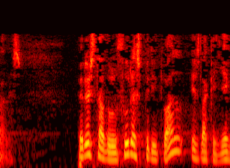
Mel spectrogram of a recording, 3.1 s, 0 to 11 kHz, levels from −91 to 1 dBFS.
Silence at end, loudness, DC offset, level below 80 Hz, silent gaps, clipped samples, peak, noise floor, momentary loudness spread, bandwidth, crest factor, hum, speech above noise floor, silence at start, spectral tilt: 0 s; -35 LUFS; under 0.1%; -60 dBFS; none; under 0.1%; -18 dBFS; -66 dBFS; 11 LU; 6.2 kHz; 18 dB; none; 32 dB; 0 s; -4.5 dB/octave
